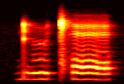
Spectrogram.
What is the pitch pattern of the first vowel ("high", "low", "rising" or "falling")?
low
